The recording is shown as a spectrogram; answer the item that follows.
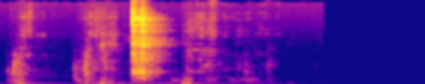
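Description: A metal spoon clinking against a ceramic coffee mug and being set down on the kitchen counter: a few short clinks and knocks, the loudest about a second and a half in. Then the sound cuts out completely.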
